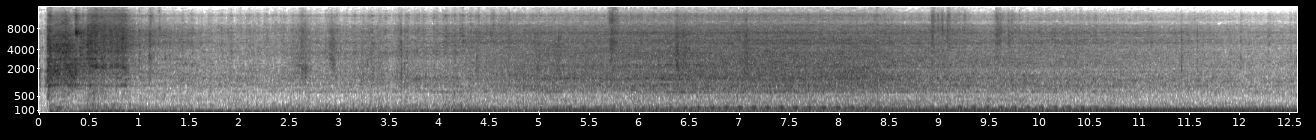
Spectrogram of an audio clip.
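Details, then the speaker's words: Holden VP with a GM3800 V6 runs badly: it cranks, catches, then idles shaky and stumbling. Misfire from a failed ignition coil pack on the DFI module; three coil packs have failed in about 3–4 months. "So, this is what it's doing. It's basically running like crap."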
